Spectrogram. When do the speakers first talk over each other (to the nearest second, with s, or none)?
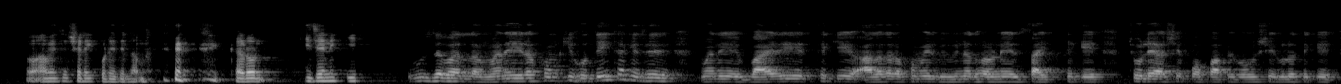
none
